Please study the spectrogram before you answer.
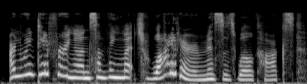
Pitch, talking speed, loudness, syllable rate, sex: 310 Hz, 175 wpm, -14 LUFS, 6.9 syllables/s, female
